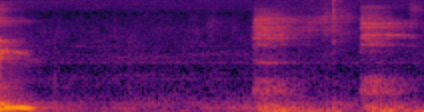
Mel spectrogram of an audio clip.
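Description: A woman's voice trails off on the last word, then two short, soft intakes of breath about a second and a half in.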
